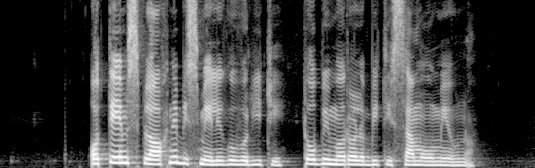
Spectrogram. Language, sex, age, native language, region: Slovenian, female, 60+, Slovenian, Central Slovenia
